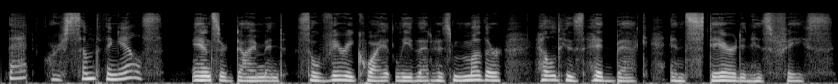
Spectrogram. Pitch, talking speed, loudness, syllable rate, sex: 190 Hz, 150 wpm, -17 LUFS, 4.7 syllables/s, female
